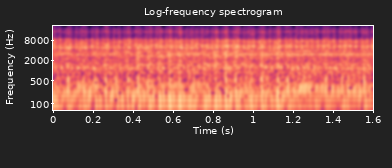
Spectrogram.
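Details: Honda Dio scooter with replaced crankshaft seals and piston kit: buzzy, uneven two-stroke rattle with lumpy beat, won't hold idle. Carburetor floods from excessive fuel pressure; fix is restricting the fuel hose with a clamp.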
